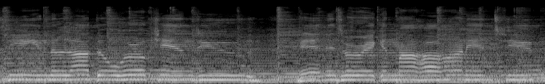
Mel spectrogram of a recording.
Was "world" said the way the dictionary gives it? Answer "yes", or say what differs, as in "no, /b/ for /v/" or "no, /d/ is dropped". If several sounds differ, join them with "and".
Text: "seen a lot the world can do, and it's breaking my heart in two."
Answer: yes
